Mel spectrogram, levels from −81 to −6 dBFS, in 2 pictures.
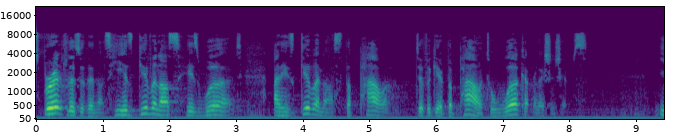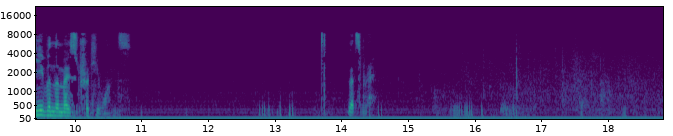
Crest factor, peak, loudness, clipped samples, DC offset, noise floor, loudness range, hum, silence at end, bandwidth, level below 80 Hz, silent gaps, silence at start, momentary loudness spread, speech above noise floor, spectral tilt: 28 dB; -8 dBFS; -35 LUFS; under 0.1%; under 0.1%; -54 dBFS; 19 LU; none; 0 s; 8.4 kHz; -54 dBFS; none; 0 s; 25 LU; 20 dB; -4 dB/octave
